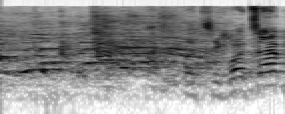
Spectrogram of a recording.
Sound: audience laughs

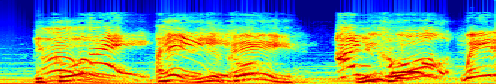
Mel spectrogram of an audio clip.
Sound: group chattering

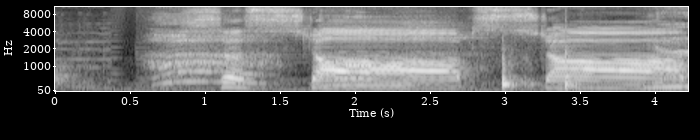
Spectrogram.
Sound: gasps

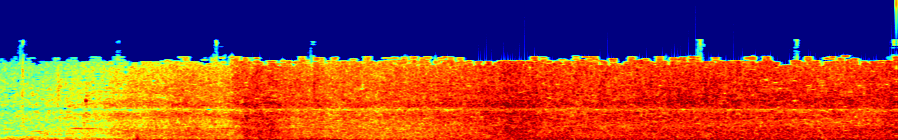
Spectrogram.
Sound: waves crashing

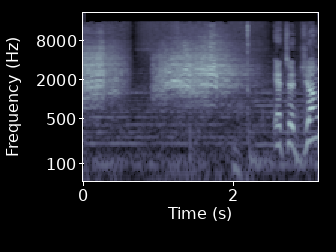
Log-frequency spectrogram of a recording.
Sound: scarlet macaw chirping

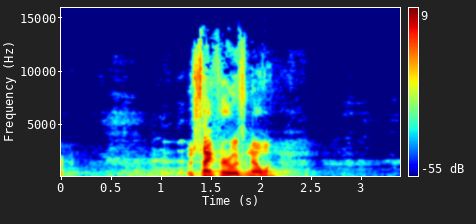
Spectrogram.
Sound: laughing

